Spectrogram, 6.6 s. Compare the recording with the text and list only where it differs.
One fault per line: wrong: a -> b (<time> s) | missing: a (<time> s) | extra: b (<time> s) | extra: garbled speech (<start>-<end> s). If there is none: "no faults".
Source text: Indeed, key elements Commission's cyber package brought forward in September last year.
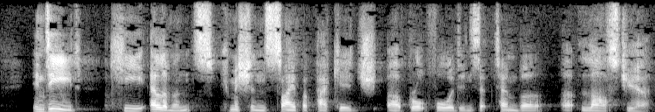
no faults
